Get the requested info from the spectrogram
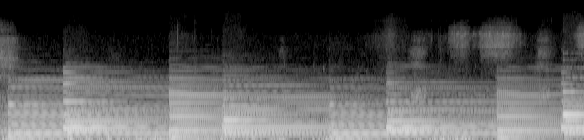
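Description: Background piano music: slow chords, each struck and left to fade, with a new one about every second.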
